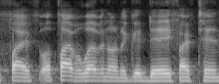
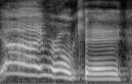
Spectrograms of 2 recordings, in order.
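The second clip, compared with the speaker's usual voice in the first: mock modest; 10 semitones higher, slower than usual. Feigned modesty to Russians.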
